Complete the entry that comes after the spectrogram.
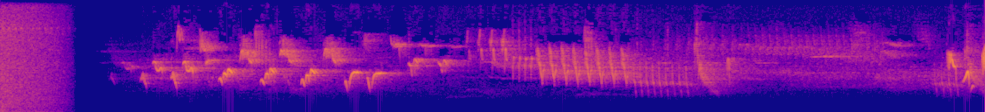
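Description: Small songbirds chirping: a run of quick falling chirps, then a fast trill, going quiet for a moment before more chirps near the end. Under a second in, a loud rushing noise cuts off.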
